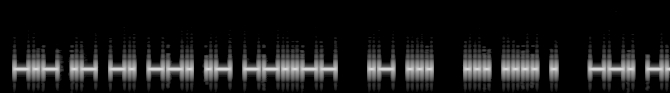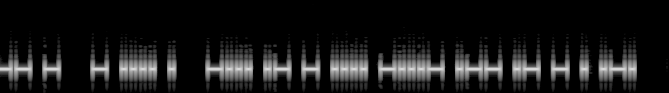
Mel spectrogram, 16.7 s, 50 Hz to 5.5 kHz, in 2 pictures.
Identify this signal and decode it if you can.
Morse code, heard as a keyed tone, about 20 wpm, 600 Hz. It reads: KANGA, AS SHE GOT THE BATH<BT>WATER
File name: cw-books / winnie-the-pooh / winnie-20wpm-page-0071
